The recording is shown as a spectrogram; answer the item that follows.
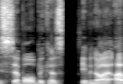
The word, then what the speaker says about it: Cybele: the cult of and if you look at it in English, it looks like Sybil, but in Greek it's Kubale, which I think is a lot cooler of a name.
